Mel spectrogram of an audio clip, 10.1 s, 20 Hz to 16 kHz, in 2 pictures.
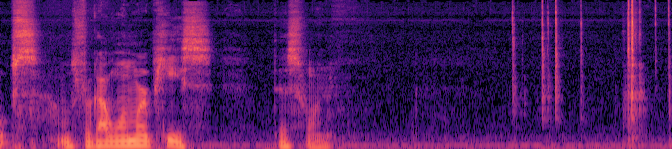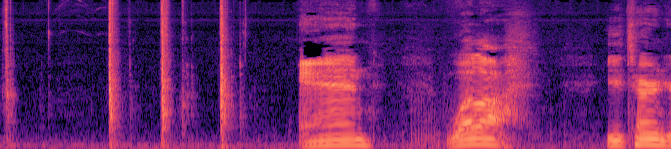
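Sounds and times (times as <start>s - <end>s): plastic bricks clicking: 3.8s - 7.0s.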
